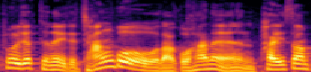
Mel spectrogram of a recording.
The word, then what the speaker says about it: Django: 의 이름을 따서 지어졌습니다 그래서 이제 스펠링이 dj 에지오 인데 많은 분들이 어떻게 읽었지 헷갈려 하시더라구요 d 장 곤지 챙 본지 짱군 치 헷갈려 하시는데 그래서 영상이 있습니다 뭐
